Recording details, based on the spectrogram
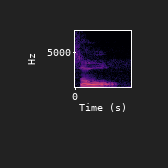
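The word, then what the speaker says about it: Sahul: australia was originally uh s-a-h-u-l pronounced seoul so there's that interesting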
